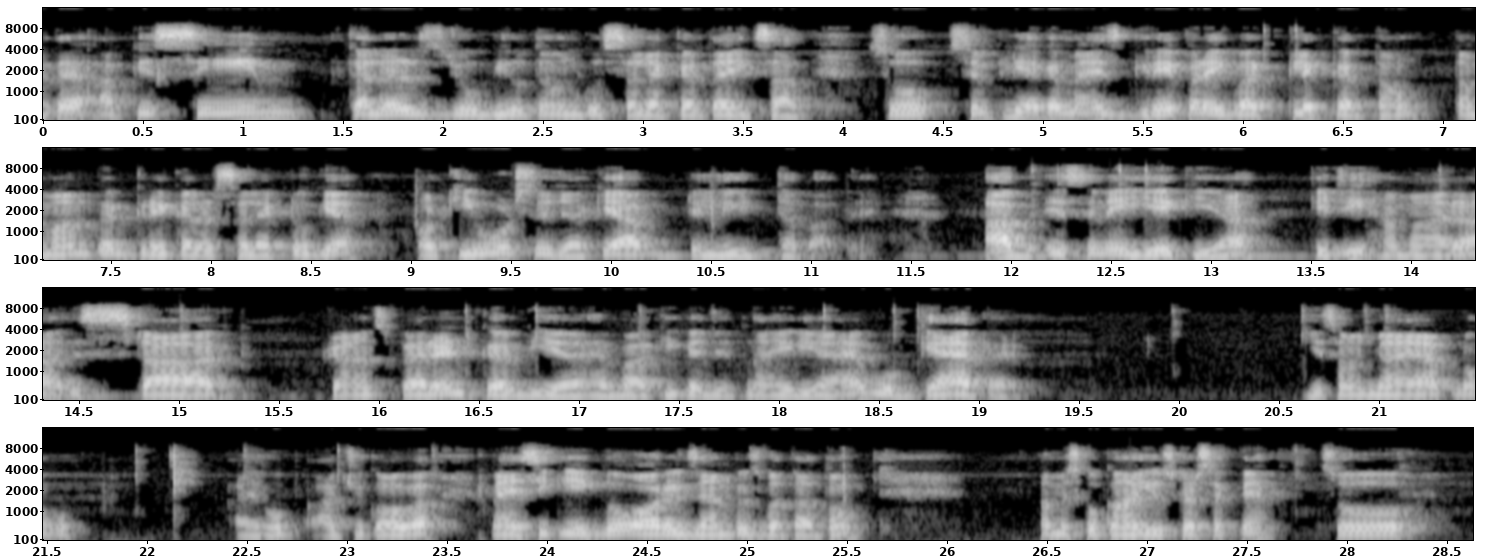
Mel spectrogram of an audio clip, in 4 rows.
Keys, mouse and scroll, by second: 6.1 click, 10.4 Delete, 12.1 click, 13.2-13.7 alt+scroll down 1, 14.1-16.3 drag, 16.3 space, 16.4 click, 16.8 space, 17.3-20.9 drag, 21.8 space, 21.9 click, 22.3 space, 22.9-25.4 drag, 25.4 Delete, 27.7-28.6 drag.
